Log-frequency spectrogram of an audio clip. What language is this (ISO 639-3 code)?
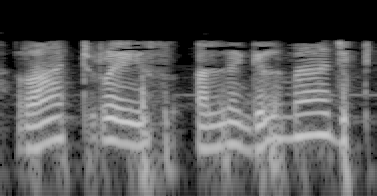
mal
